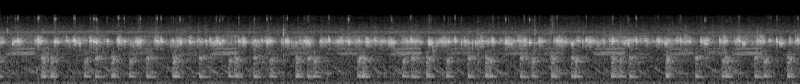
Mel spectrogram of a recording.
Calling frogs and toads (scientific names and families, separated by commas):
Boana faber (Hylidae), Physalaemus cuvieri (Leptodactylidae), Scinax perereca (Hylidae), Sphaenorhynchus surdus (Hylidae)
